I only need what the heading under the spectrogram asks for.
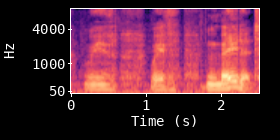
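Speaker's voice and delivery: cheerful, voice kept down. Narrating a story, a character speaks while keeping his voice down; jovial but hushed. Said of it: "jovially but trying to keep his voice down".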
